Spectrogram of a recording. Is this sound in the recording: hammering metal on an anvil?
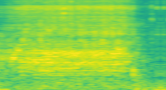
no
